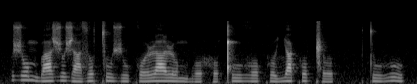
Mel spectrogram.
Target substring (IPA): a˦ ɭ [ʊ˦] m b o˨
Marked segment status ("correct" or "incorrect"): incorrect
